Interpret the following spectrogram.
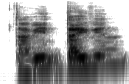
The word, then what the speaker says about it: Davian: What about you, Davian? Am I pronouncing that right?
